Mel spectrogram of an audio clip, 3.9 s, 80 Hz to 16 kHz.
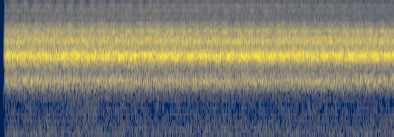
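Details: Insects, possibly cicadas, give a loud, unbroken, high-pitched buzz that holds steady, at a seasonal waterhole (trapeang) in dry deciduous forest in the dry season, Mondulkiri Protected Forest, Cambodia, 24 February 2015, around 15:01; cicada.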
